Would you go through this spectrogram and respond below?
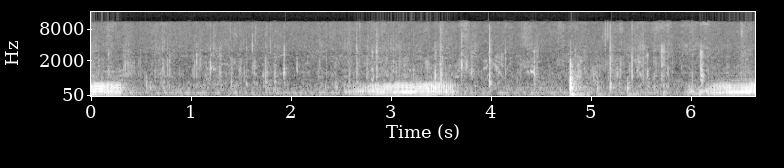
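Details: French Bulldog mother napping indoors while nursing her puppies: low, harmonic, groaning breaths about a second long, spaced a few seconds apart, with soft clicks and smacking sounds between.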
